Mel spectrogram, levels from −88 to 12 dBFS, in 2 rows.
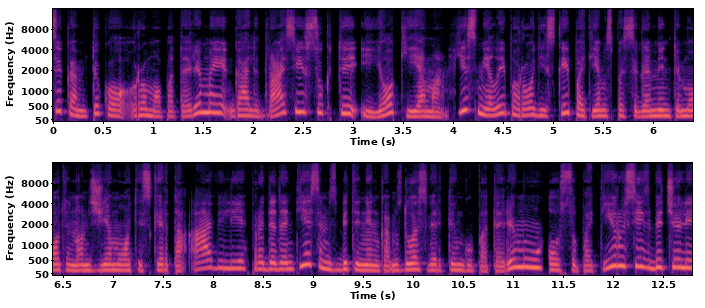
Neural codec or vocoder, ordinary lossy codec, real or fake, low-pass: none; Opus, 16 kbps; real; 14.4 kHz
